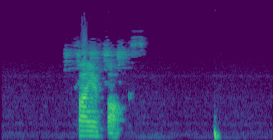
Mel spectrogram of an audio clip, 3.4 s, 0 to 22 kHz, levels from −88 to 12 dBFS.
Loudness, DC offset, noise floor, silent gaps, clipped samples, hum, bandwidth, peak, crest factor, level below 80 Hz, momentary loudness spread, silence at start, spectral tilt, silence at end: -18 LUFS; under 0.1%; -63 dBFS; none; under 0.1%; none; 12.5 kHz; -2 dBFS; 20 dB; -50 dBFS; 25 LU; 0.8 s; -5 dB/octave; 0.65 s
